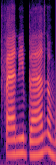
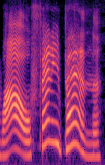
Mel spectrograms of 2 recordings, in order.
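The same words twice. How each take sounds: First: Said in the usual way. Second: High, drawn-out excited call. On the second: Real, not acted. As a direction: stretch it out in delight. Caster reacts to surprise ban.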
